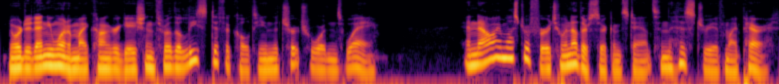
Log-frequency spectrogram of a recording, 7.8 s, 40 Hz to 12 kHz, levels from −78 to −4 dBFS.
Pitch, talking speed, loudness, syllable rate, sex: 125 Hz, 215 wpm, -20 LUFS, 7.2 syllables/s, male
